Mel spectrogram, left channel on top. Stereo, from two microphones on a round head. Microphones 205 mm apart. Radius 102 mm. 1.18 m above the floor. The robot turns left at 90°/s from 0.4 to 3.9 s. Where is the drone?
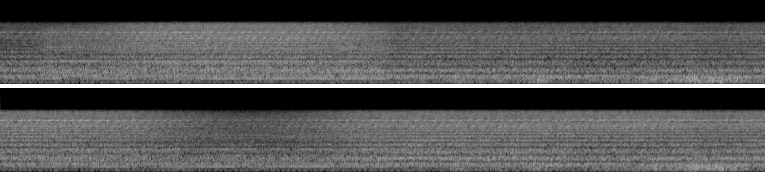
85° right; by 7.7 s 40° right.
